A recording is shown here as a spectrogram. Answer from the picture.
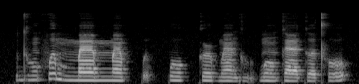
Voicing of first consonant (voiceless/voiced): voiced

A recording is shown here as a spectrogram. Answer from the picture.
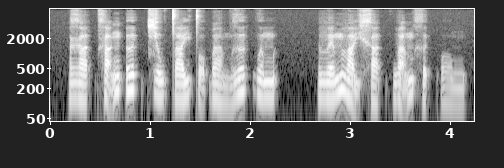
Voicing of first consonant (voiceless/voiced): voiced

